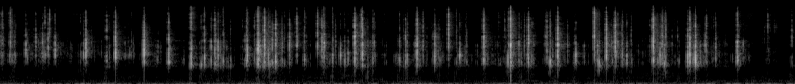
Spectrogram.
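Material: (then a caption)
Plastic. Long pink nails tap the hollow casing of a black Xbox 360 plastic gamepad and click its buttons. The result is a rapid, irregular stream of short, dry, bright clicks and taps with almost no low end and no ring.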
